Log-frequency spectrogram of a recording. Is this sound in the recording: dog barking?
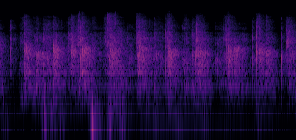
no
